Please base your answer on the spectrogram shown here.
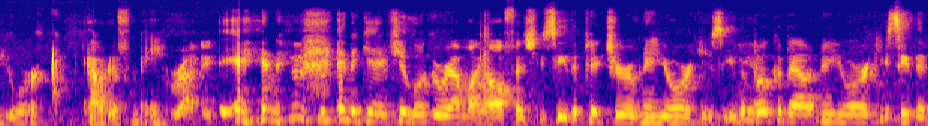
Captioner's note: laughs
